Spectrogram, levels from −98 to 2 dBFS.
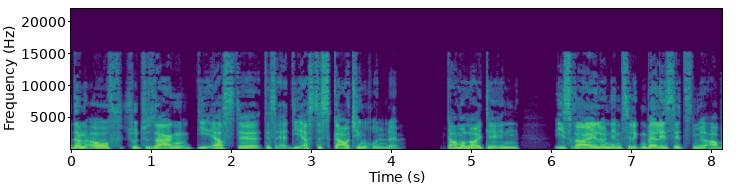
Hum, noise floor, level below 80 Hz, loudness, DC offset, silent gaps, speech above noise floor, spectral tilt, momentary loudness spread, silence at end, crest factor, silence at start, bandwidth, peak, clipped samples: none; -76 dBFS; -58 dBFS; -18 LUFS; under 0.1%; 4.30-4.56 s; 58 dB; -4.5 dB/octave; 10 LU; 0 s; 18 dB; 0 s; 15.5 kHz; 0 dBFS; under 0.1%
